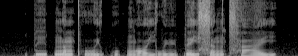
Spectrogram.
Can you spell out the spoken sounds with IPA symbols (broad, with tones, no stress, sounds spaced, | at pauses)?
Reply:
p iː˧ p̚ ŋ ɐ˥ m pʰ uː˨ j kʷ ɐ˧ k̚ ŋ ɔː˨ j w yː˨˥ p e˥ j s ɐ˧ ŋ t͡sʰ aː˨˧ j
